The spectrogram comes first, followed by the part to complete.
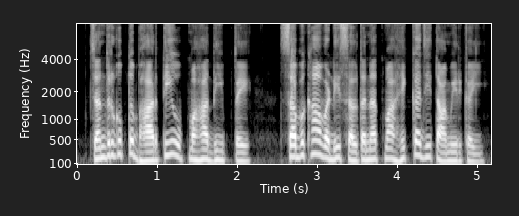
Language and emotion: Sindhi, neutral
